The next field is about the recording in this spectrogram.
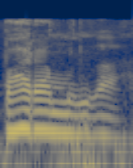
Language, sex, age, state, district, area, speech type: Kashmiri, male, 18-30, Jammu and Kashmir, Baramulla, rural, spontaneous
